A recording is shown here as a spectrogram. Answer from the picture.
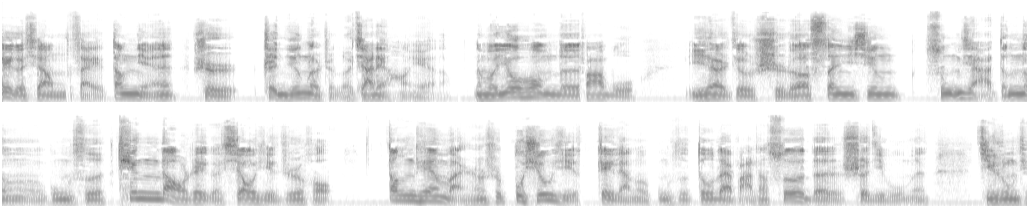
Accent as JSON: {"language": "Chinese", "country": "China", "said": "和我们中国的发展的阶段和我们中国人对文化的这种认识那么相结合"}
